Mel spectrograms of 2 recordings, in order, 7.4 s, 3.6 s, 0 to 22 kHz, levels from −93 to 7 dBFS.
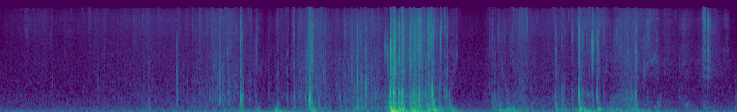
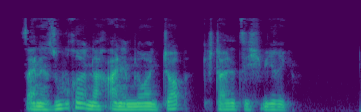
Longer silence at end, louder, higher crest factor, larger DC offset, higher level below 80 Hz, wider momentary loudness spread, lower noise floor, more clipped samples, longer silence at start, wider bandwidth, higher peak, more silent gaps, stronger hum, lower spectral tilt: second, 0.25 s vs 0.75 s; second, -34 LUFS vs -30 LUFS; first, 28 dB vs 16 dB; neither; first, -36 dBFS vs -56 dBFS; first, 28 LU vs 8 LU; second, -61 dBFS vs -80 dBFS; neither; first, 2.25 s vs 0.25 s; first, 17 kHz vs 11.5 kHz; first, -6 dBFS vs -14 dBFS; neither; neither; second, -4.5 dB/octave vs -7 dB/octave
